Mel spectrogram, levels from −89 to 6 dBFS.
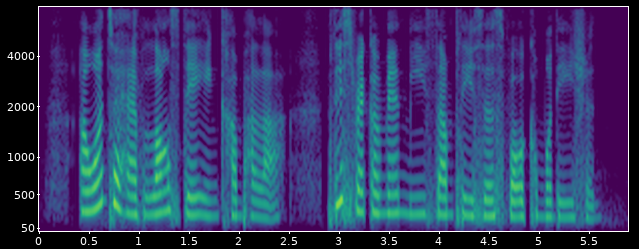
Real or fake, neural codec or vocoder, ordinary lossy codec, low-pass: real; none; none; none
